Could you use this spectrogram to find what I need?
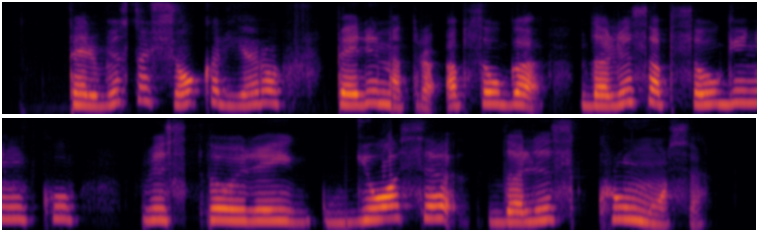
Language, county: Lithuanian, Kaunas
